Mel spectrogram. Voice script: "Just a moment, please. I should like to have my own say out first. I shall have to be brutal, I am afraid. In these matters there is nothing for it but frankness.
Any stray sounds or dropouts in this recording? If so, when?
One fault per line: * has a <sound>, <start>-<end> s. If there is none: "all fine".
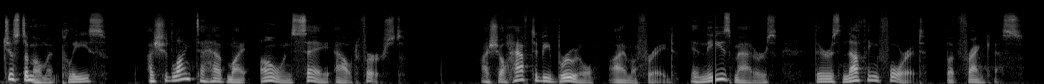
* has a dropout, 7.1-7.2 s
